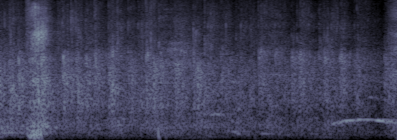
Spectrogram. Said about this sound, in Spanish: Dale un fuerte aplauso a Cristo, hermano.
